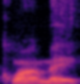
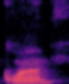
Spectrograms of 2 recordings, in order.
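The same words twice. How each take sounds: First: The name is pronounced like the rapper's name. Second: The name is pronounced unlike the rapper's name. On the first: The speaker calls it wrong. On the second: The speaker calls it right. "let me say it right"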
